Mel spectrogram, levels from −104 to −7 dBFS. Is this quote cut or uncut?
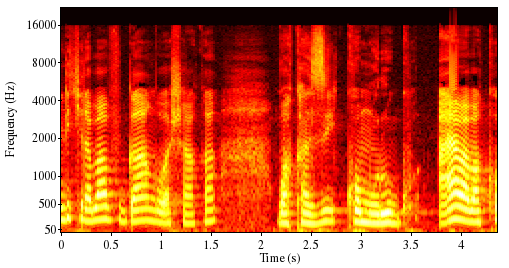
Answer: uncut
